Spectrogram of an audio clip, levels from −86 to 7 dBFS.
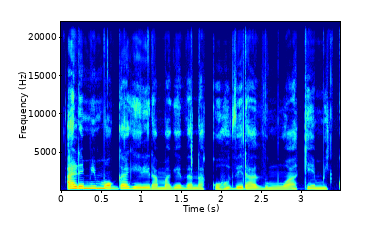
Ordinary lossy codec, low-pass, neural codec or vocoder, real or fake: none; none; vocoder, 44.1 kHz, 128 mel bands every 512 samples, BigVGAN v2; fake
